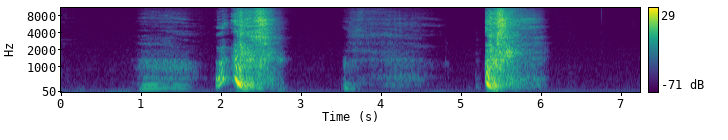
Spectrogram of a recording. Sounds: Sneeze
